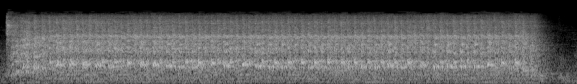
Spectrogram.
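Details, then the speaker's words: 1997 Honda Goldwing, sat about a month on month-old fuel, suspected bad fuel, before additives, tried no choke: steady fast whirring crank over five seconds, never fires; battery seems to weaken. "You can hear it doesn't want to start. You got no choke on now."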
